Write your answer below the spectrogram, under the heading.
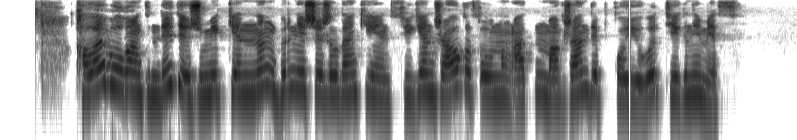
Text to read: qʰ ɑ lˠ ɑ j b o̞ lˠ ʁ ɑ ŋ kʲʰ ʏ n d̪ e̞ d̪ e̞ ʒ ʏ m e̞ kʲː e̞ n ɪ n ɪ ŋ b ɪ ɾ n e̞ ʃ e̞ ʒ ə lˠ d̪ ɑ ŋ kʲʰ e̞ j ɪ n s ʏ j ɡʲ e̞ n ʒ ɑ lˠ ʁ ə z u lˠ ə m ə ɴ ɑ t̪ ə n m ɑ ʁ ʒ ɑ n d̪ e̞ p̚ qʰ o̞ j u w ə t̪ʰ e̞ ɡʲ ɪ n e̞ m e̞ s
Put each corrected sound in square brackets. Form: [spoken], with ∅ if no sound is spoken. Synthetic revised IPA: qʰ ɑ lˠ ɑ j b o̞ lˠ ʁ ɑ ŋ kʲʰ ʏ n d̪ e̞ d̪ e̞ ʒ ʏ m e̞ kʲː e̞ n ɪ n ɪ ŋ b ɪ ɾ n e̞ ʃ e̞ ʒ ə lˠ d̪ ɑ ŋ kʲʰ e̞ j ɪ n s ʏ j ɡʲ e̞ n ʒ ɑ lˠ ʁ ə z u lˠ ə [n] ə ɴ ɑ t̪ ə n m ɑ ʁ ʒ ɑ n d̪ e̞ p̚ qʰ o̞ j u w ə t̪ʰ e̞ ɡʲ ɪ n e̞ m e̞ s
